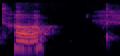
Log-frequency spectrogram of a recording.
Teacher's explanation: a plain voiceless stop, which is phonetically usually aspirated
